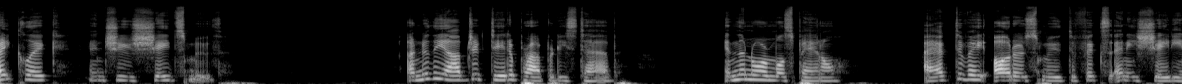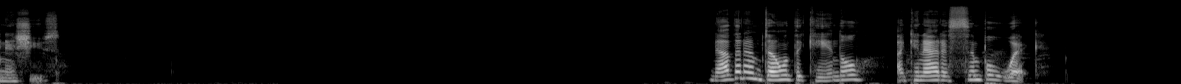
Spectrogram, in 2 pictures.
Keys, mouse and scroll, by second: 0.5-1.5 drag, 8.2-10.5 drag, 12.9-17.2 middle drag, 17.2-18.1 scroll down 1, 18.2-18.9 scroll down 1, 20.3 click, 21.6 KP_1, 23.0 scroll down 1.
